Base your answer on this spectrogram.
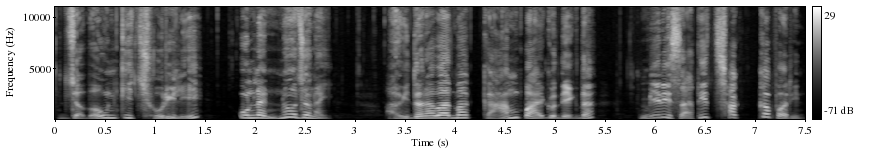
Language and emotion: Nepali, surprised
